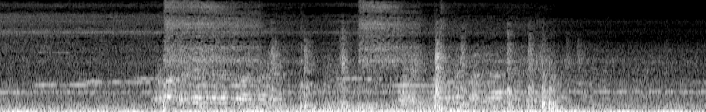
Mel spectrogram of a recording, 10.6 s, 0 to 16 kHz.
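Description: Interior sound of a Tokyo Metro 6000 series commuter train car standing at a station: a steady equipment hum with a couple of clear tones, broken by two bursts of hissing about two and a half and five and a half seconds in, then a few sharp knocks.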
